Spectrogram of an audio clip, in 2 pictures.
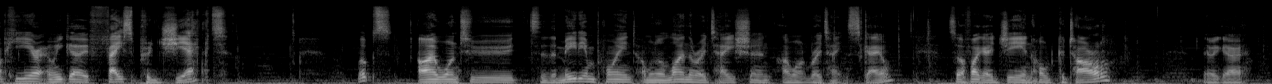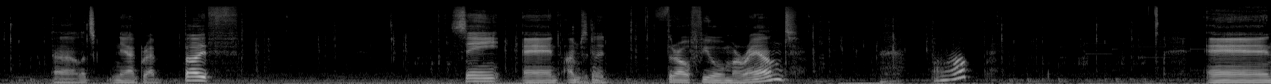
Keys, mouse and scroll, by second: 3.2-7.7 drag, 8.7 shift+middle drag, 9.3 g, 10.9 middle drag, 11.4 middle drag, 12.5-12.9 shift+middle drag, 14.9 z, 16.2 c, 17.4 z, 18.3 shift+middle drag, 19.3 shift+d, 21.0 r, 22.4 middle click, 22.7 middle click, 23.3 middle click, 24.1-25.4 middle drag.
